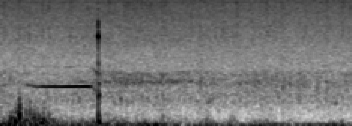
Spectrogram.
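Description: Wind buffeting the microphone as a low rumble, swelling at the start. A short, steady high beep sounds about a third of a second in and ends with a sharp click.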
